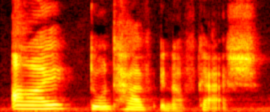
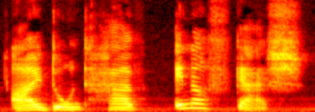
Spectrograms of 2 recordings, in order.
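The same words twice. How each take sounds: First: The stress falls on the word I. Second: The stress falls on the word enough. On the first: "The stress is on the person I" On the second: "Now the stress is on enough"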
